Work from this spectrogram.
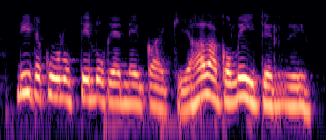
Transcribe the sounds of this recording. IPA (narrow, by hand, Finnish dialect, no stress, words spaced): niːtæ kuːlutːiːl lukenːeːŋ kɑˑikːi jɑ hɑlɑkoliːterːiː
